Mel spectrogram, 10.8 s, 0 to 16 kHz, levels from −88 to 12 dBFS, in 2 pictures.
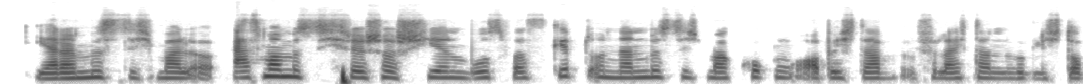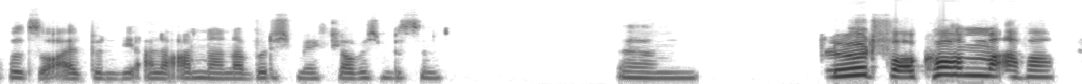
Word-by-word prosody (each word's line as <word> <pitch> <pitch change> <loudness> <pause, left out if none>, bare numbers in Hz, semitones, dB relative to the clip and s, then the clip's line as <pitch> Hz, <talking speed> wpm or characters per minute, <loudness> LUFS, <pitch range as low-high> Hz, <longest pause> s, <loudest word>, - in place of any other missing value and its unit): ja, 185 0 0
da 195 +1 +2
müsste 220 -1 -5
ich 205 +1 -7
mal, 205 -1 -2
e - - -7
erst 215 +3 0
mal 260 0 +4
müsste 245 -2 -2
ich - - +3
recherchieren, 215 -1 -1
wo's 215 0 -8
was 205 0 -9
gibt. 265 0 -6
Und 220 - -8
dann 210 +1 -3
müsste 230 0 -6
ich 220 - -8
mal 205 -1 -3
gucken, 225 -2 -10
ob - - -4
ich 205 - -4
da 200 0 -3 0.2
vielleicht 200 0 -8
dann 200 -2 -7
wirklich 185 -1 -10
doppelt 215 -2 -6
so - - -4
alt 175 - -4
bin 185 -2 -13
wie 190 - -10
alle 185 - -5
anderen. 195 -2 -5
Da 185 - -2
würde 205 +4 -9
ich - - -8
mir, 190 -1 -13
glaube 190 0 -7
ich, 205 - -8
'n - - -15
bisschen, 200 0 -11 0.9
ähm, 200 -1 -8 0.6
blöd 275 +6 +8
vorkommen, 285 +4 +8
aber 235 -2 +4
210 Hz, 250 wpm, -22 LUFS, 195-230 Hz, 0.9 s, blöd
